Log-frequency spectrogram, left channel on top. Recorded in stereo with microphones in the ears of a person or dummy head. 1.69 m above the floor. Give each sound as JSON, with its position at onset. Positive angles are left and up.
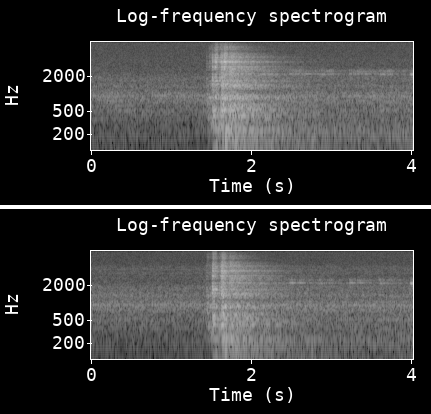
{"t": 1.4, "sound": "an alarm", "side_deg": -25, "distance_m": 6.5}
